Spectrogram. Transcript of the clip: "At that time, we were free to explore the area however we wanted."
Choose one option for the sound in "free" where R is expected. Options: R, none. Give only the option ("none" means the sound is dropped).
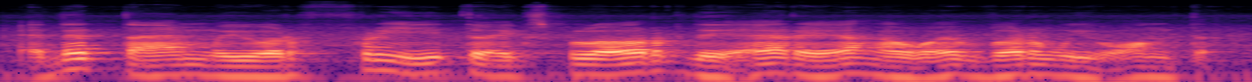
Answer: R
